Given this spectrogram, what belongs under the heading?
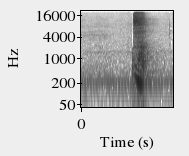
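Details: Baby girl sneezing: a single short, sharp sneeze in a quiet room.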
